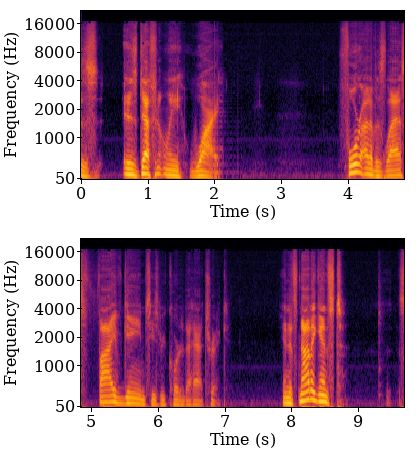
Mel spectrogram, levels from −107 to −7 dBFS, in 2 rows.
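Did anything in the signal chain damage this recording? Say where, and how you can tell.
Yes. Between 1.99 and 2.43 s, right after "is definitely", the speech turns into robotic sound from repeated short buffers. The voice becomes a rigid, metallic buzz at 188 Hz that still loosely tracks the words. This likely happened at the driver or buffer stage. New audio arrived too late, so a short slice was played again and again while real audio was dropped. About half the material there is repetition. A 188 Hz buzz fits a repeated block of roughly 5.3 ms.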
